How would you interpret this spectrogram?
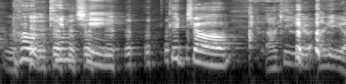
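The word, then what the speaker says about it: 김치: god come on big boy want some more kimchi okay you said it right oh kimchi good job i'll get you a whole trough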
